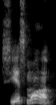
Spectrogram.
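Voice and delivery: tongue-in-cheek literary grandeur; mock pretentious. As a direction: proclaim it like a pompous novelist. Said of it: "I'm sounding fucking pretentious".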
